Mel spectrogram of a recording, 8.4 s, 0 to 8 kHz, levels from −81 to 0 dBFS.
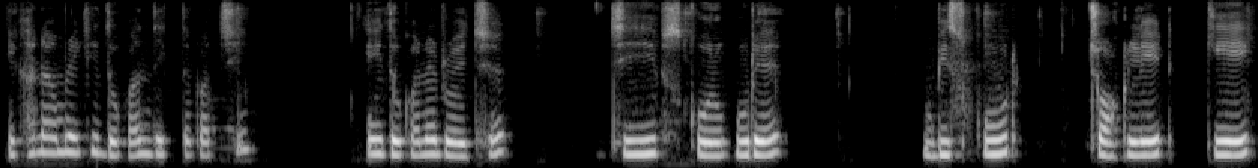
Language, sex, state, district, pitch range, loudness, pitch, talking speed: Bengali, female, West Bengal, Malda, 245-270 Hz, -20 LUFS, 250 Hz, 105 wpm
